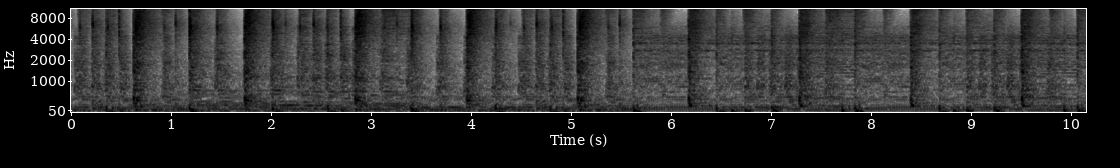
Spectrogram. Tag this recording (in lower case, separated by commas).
music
